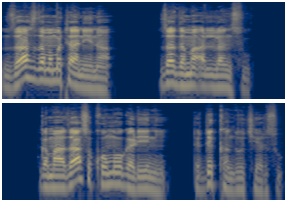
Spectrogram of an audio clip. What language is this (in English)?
Hausa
